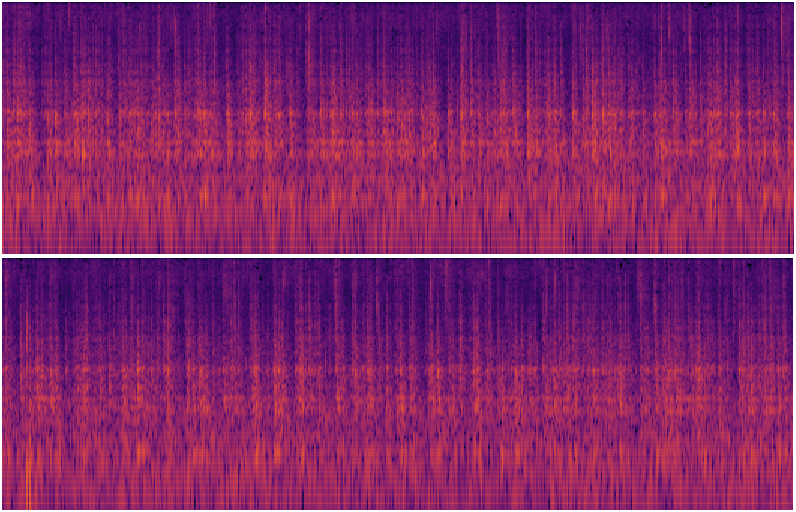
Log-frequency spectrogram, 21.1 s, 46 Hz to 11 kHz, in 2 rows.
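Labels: Heavy raindrops fall steadily on a metal surface. 0.0 - 21.1
Heavy raindrops splash steadily on the ground in the background. 0.0 - 21.1

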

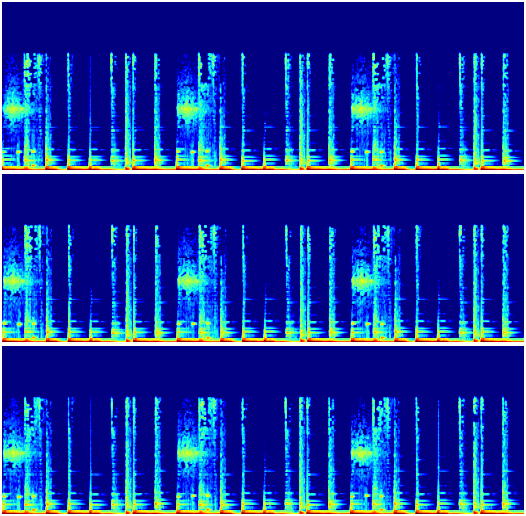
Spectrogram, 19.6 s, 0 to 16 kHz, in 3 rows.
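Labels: Continuous synthetic musical beat. 0.0 - 19.6

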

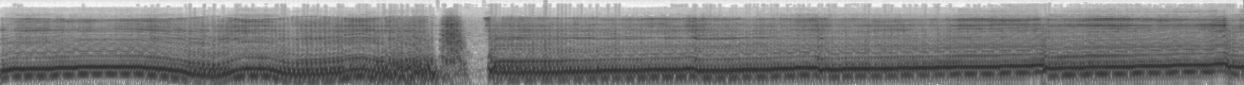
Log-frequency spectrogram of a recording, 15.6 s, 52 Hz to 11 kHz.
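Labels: Low-pitched engine sound of a car or motorbike. 0.0 - 5.9
A car engine sounds with a lower pitch. 6.1 - 15.6

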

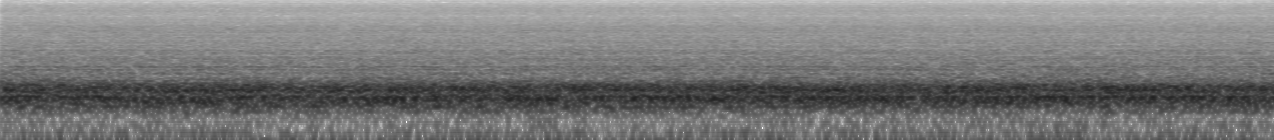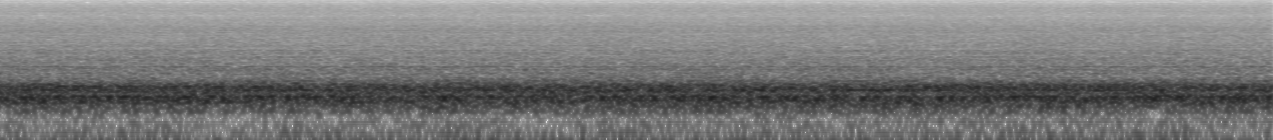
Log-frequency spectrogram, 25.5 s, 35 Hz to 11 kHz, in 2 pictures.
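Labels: The wind blows loudly. 0.0 - 25.5

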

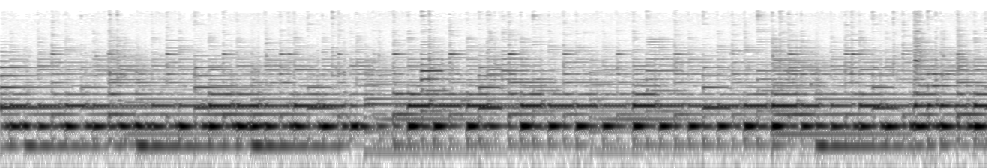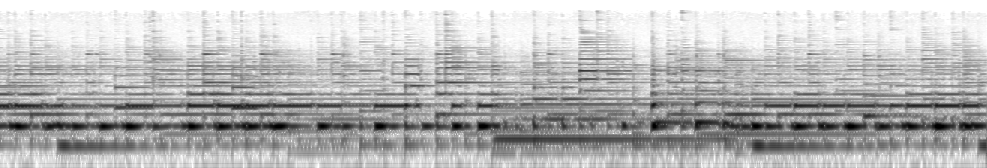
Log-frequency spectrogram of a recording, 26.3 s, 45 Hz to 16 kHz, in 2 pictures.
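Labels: A guitar produces a continuous, low-pitched melodic sound. 0.0 - 26.3

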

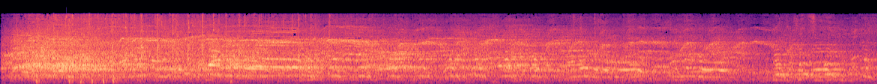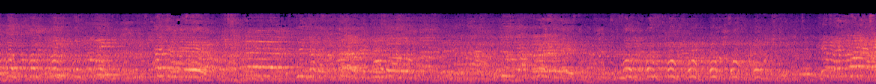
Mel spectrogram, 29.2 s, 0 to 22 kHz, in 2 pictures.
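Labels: An indoor crowd is continuously making noise with frequent loud applause and occasional shouts. 0.0 - 29.2

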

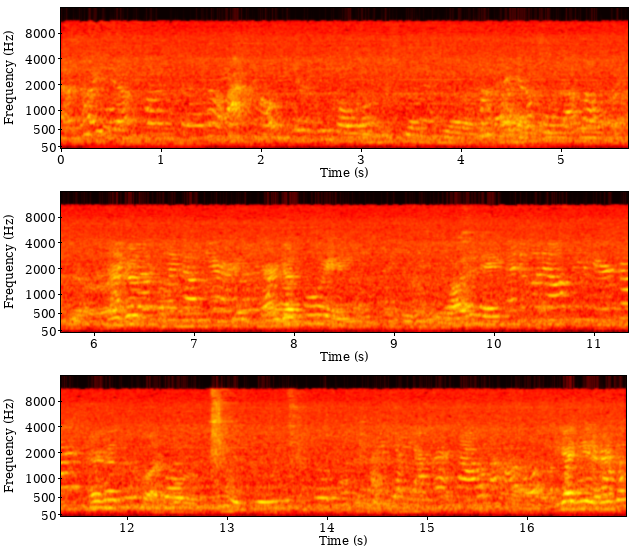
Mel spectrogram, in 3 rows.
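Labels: Constant and even white noise. 0.0 - 17.0
Multiple people are talking over each other. 0.0 - 17.0
A loud metallic cutting sound. 12.8 - 14.1

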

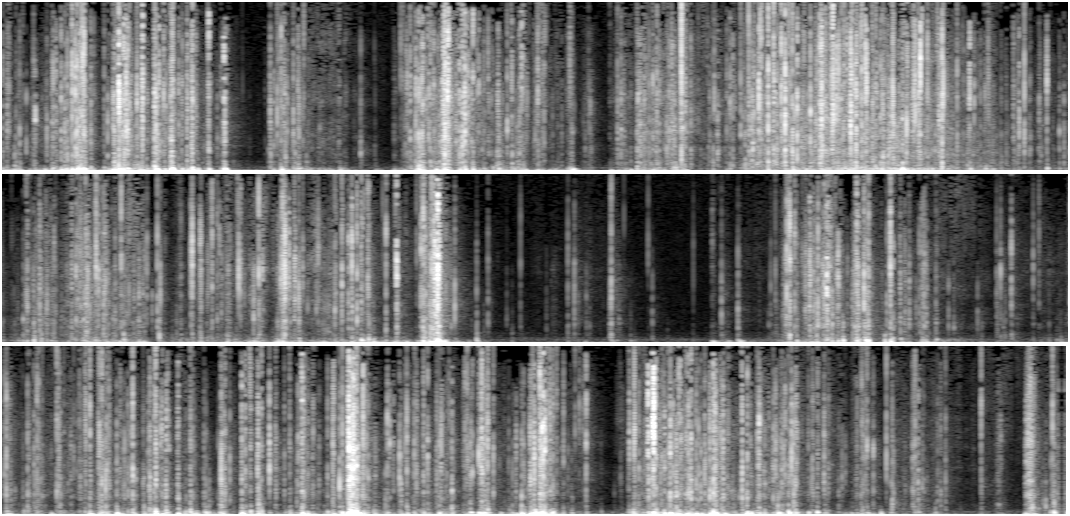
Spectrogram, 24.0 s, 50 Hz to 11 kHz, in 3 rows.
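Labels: Continuous crackling of a potato chip bag. 0.0 - 11.8
The crackling of a bag of potato chips. 12.5 - 18.5
A bag of potato chips is being opened. 18.6 - 22.3
The crackling of a bag of potato chips. 22.3 - 24.0

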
